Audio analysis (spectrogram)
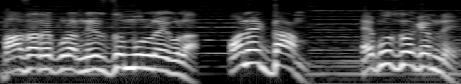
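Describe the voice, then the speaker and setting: An indignant young husband with a colloquial Bangladeshi Bengali accent, scolding in a fairly high voice. He talks fast, and soft music plays underneath. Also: animated. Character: angry young husband defending his mother. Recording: with faint background music.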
